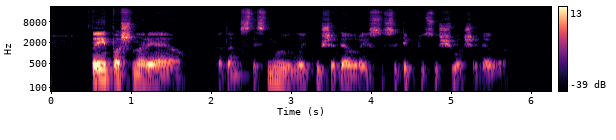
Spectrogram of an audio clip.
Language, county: Lithuanian, Utena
